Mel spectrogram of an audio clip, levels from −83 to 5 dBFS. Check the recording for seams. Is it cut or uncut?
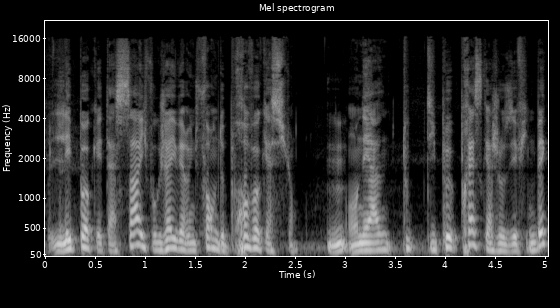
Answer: uncut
